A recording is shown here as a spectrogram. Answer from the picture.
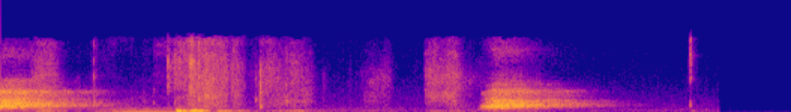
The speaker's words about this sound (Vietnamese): Xin lỗi, nhà có con chó nó sủa khi nó khác. Họ đi vào thị trường Hoa Kỳ rất là nhiều lần và sau đó thì họ lại, xin lỗi quý vị, con chó để tôi ra tôi chỉnh nó tí xíu.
